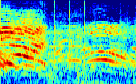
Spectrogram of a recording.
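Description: Voices shouting at a lacrosse game, two long drawn-out calls one after the other, over faint outdoor background noise.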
